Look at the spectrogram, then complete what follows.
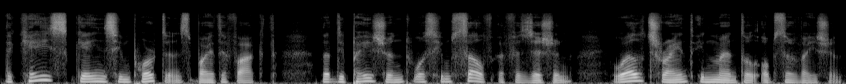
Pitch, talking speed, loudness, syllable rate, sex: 115 Hz, 135 wpm, -21 LUFS, 4.2 syllables/s, male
